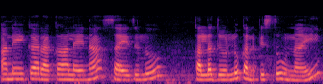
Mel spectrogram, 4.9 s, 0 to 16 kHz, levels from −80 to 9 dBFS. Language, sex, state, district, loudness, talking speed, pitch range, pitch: Telugu, female, Telangana, Mahabubabad, -17 LUFS, 75 wpm, 210-245 Hz, 220 Hz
